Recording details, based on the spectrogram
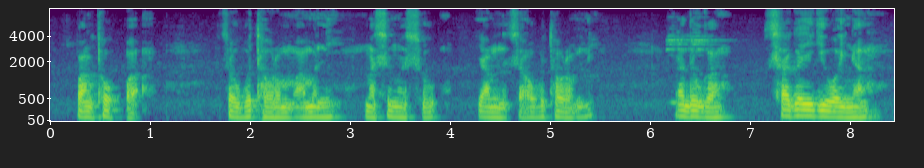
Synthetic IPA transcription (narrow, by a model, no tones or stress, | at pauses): paŋtʰok̚pɐ | t͡ʃɐwbɐtʰɐwɾɐmɐmɐni | mɐsimɐsu | jamnɐt͡ʃa̰wbɐtʰɐwɾɐmni | ɐduɡɐ | saɡɐjɡiojnɐ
